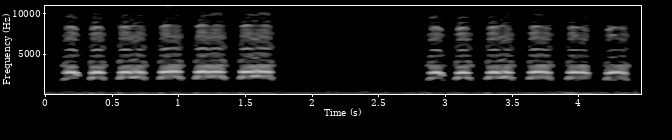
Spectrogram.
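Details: Osprey calling at the Charlo nest where a Brown Bullhead was brought, 24 April 2023: two bursts of five or six shrill, clipped chirps separated by a pause of about a second, over a faint low hum.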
